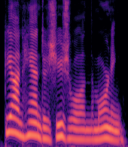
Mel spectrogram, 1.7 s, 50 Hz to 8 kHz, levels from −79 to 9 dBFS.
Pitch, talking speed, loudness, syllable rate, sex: 180 Hz, 280 wpm, -17 LUFS, 6.2 syllables/s, female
